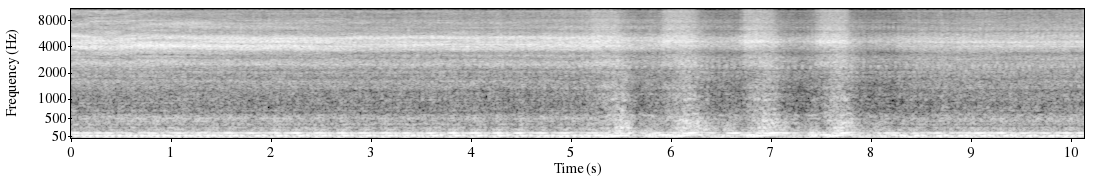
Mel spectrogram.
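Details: Deep, loud idle that hunts and stumbles unevenly. This follows restoring lost coil/distributor spark by moving the wiring loom. Fuel pressure was 50 after prime and over 60 during prime. The engine sneezes fuel and runs really rich; the cause is not confirmed.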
